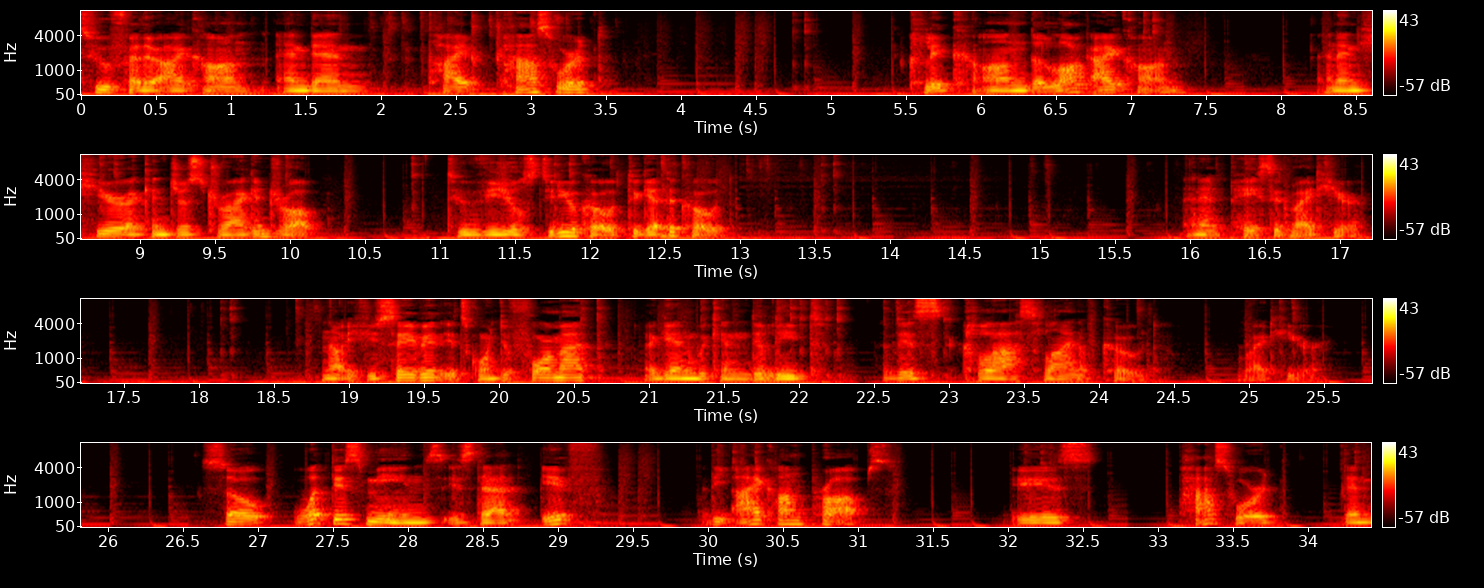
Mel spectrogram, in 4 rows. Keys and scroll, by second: 1.8-3.5 typing, 12.4 super+a, 13.0 super+c, 14.9 super+h, 16.2 super+v, 18.6 super+s, 24.2 BackSpace.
